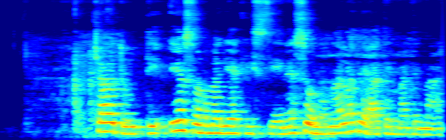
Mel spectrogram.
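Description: An elderly woman speaks calmly and warmly, close to a microphone.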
